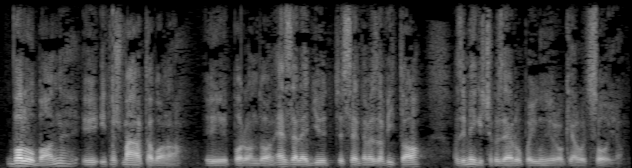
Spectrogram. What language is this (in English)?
Hungarian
